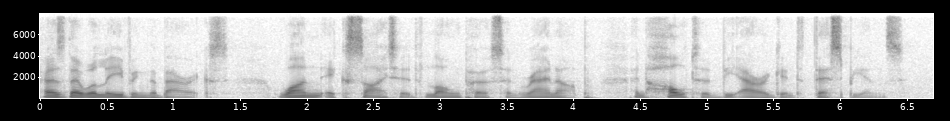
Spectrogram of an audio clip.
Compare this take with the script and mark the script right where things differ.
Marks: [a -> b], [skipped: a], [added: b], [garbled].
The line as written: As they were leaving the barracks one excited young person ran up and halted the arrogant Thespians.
As they were leaving the barracks one excited [young -> long] person ran up and halted the arrogant Thespians.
